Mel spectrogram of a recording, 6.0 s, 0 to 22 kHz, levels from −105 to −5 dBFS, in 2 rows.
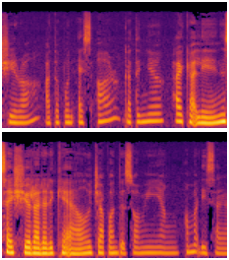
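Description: Speech clip with automatic gain falling: from 1.82 to 4.18 s the gain control eases down by about 3 dB, so the voice and the room noise sink together, unlike the talker's own level shifts around 2 and 4 s.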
